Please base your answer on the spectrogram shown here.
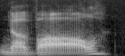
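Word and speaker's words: Nabal: So in Hebrew, it would be pronounced Naval. And Naval is the exact same word that's used throughout the biblical narrative for fool.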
